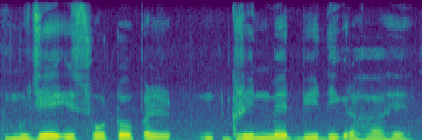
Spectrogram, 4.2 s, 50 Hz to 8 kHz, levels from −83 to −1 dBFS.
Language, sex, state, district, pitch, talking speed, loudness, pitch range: Hindi, female, Arunachal Pradesh, Lower Dibang Valley, 115 Hz, 140 wpm, -15 LUFS, 110-125 Hz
